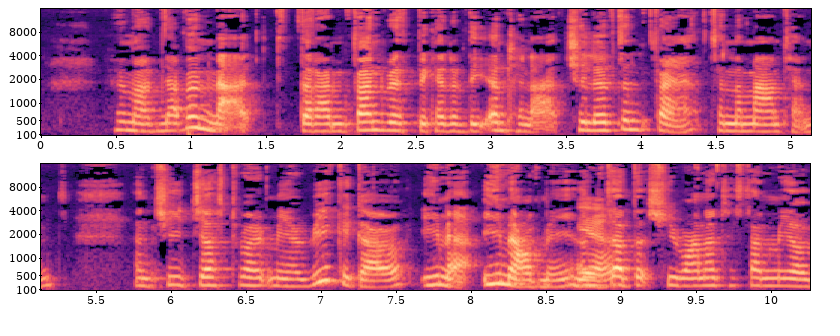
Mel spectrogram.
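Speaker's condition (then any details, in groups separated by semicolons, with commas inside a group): Deafness; hears men's voices better than women's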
